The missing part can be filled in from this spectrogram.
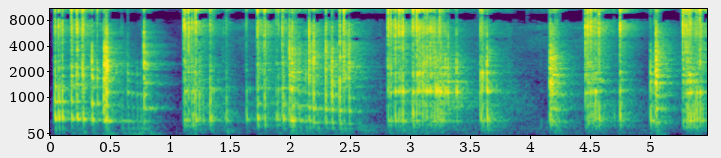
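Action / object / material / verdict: scrape / corrugated plastic pop tube / plastic / none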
